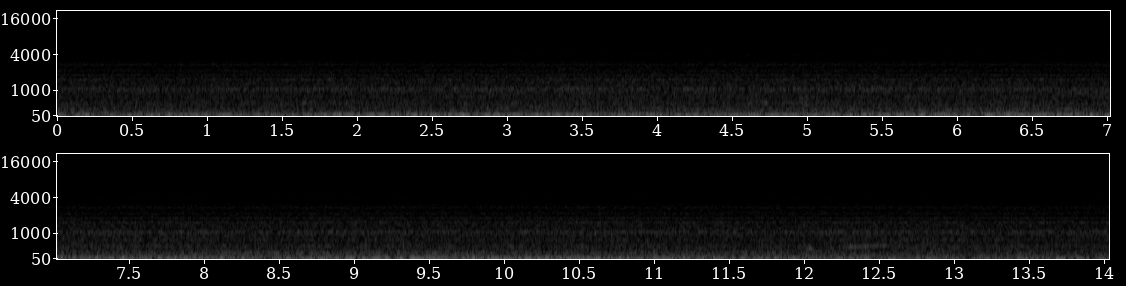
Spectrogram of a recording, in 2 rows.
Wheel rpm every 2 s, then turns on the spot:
0, 0, 0, 0, 0, 0, 0.
none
